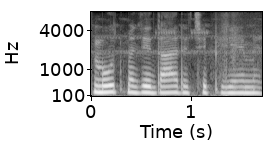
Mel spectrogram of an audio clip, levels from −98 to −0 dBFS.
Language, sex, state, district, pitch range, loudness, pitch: Maithili, female, Bihar, Madhepura, 205-220 Hz, -15 LUFS, 215 Hz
